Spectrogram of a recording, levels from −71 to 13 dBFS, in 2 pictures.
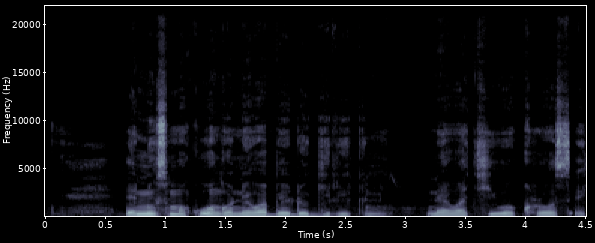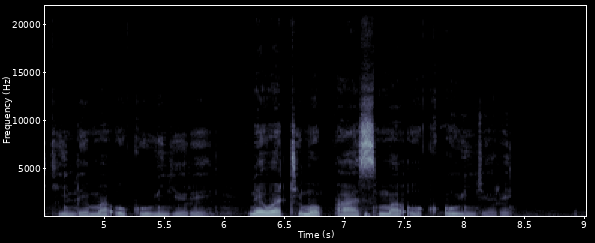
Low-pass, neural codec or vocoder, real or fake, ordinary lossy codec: none; none; real; none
